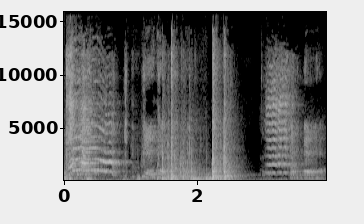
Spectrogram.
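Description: Young Nigerian Dwarf goat kids bleat in high, wavering, tremulous cries, with a person talking in between.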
